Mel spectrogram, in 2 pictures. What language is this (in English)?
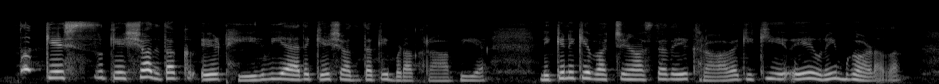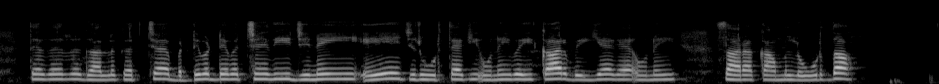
Dogri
